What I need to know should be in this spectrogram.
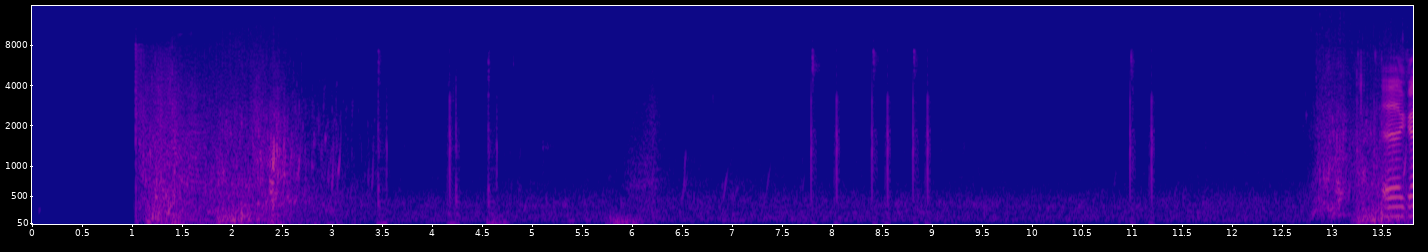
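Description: Water splashes, then bubbles and gurgles steadily.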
